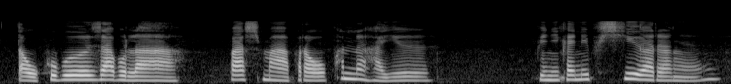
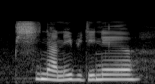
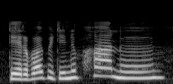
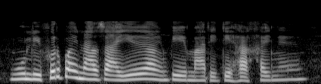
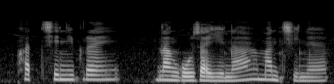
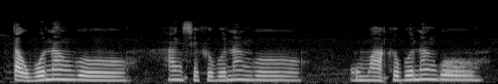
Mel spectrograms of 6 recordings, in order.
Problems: none marked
